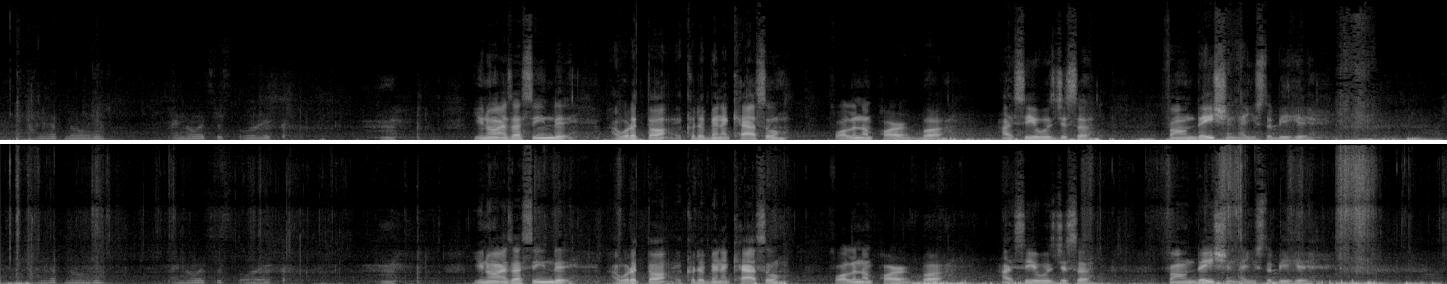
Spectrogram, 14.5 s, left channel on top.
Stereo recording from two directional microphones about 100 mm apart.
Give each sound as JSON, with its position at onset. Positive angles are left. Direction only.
{"t": 3.8, "sound": "a sound", "side_deg": 15}
{"t": 4.7, "sound": "speech", "side_deg": 20}
{"t": 7.1, "sound": "speech", "side_deg": 45}
{"t": 7.3, "sound": "speech", "side_deg": 30}
{"t": 8.3, "sound": "speech", "side_deg": 15}
{"t": 11.6, "sound": "speech", "side_deg": 40}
